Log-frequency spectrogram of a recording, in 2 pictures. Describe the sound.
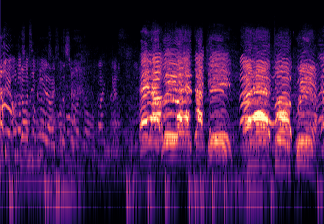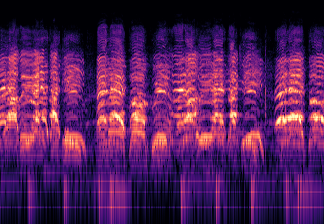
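A protest march crowd shouting loudly in rhythmic, chant-like bursts, many voices together, rising after a brief stretch of quieter murmuring and staying intense to the end.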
